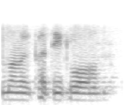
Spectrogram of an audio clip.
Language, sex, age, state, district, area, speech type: Manipuri, female, 45-60, Manipur, Kakching, rural, conversation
